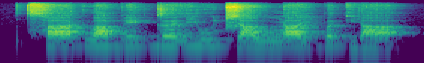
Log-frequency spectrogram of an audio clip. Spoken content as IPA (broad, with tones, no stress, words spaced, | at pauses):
t͡sʰa˧kwa˥˧be˦ʔɡə˥˧ lju˦t͡ɕa˧wŋa˦j pə˦kja˨˩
